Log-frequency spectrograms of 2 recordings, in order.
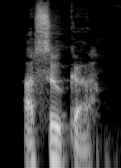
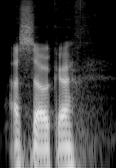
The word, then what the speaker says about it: Ahsoka: How many episodes is this Asuka. Am I saying that right? – Ahsoka. – Ahsoka.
